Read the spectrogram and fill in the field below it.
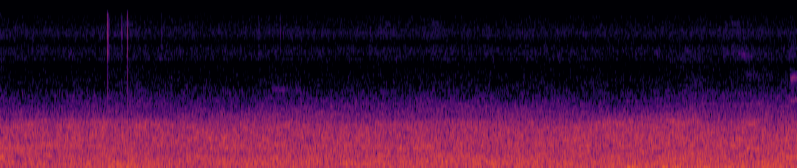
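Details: Continuous broad outdoor hiss like distant traffic or wind, without any audible animal calls.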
